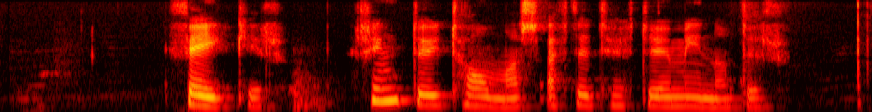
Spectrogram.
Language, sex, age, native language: Icelandic, female, 11, Icelandic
